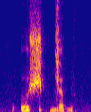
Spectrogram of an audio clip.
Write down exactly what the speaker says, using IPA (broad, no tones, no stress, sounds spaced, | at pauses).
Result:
ʔ u ʃ ə t ɟ ə b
